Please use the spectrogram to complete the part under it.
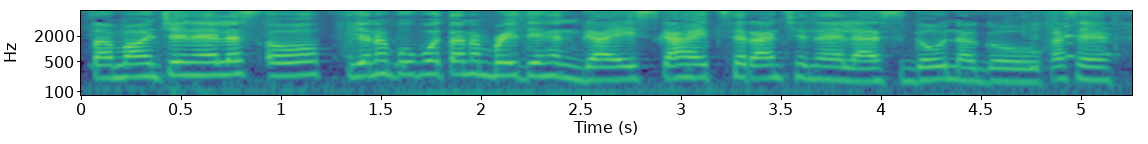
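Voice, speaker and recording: A man's voice: sits high, flat delivery, a little fast, pushed and bright. A man with a Southern Tagalog accent vlogging casually to camera and to a child in a playful, teasing, exclamatory way.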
